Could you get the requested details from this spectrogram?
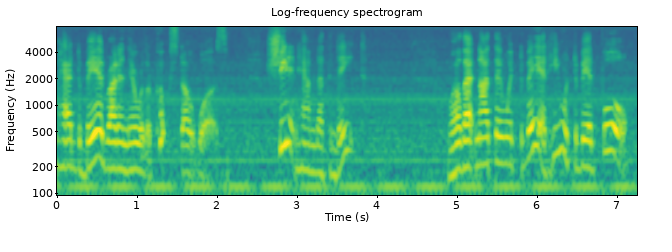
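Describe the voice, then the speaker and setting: A woman's voice: medium pitch, a little mellow, slight background noise, poor audio. A woman with an Appalachian accent telling folk tales in dialect, in a folksy, dramatic way. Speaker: storyteller. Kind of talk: oral folk storytelling in dialect.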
